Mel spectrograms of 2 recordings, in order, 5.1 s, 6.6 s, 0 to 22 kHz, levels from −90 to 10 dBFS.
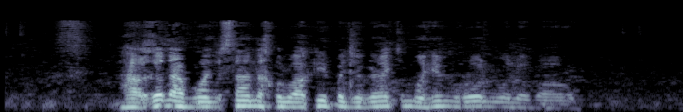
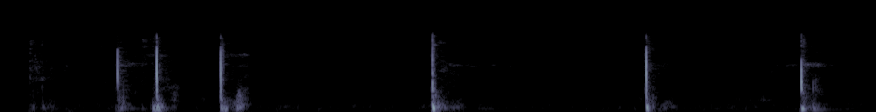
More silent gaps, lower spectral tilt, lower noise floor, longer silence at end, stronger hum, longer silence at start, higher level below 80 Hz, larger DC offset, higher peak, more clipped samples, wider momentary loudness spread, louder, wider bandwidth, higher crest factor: neither; first, -8 dB/octave vs -1 dB/octave; second, -66 dBFS vs -85 dBFS; first, 0.85 s vs 0.5 s; neither; about the same, 0.9 s vs 0.9 s; first, -54 dBFS vs -60 dBFS; neither; first, 0 dBFS vs -8 dBFS; neither; first, 17 LU vs 9 LU; first, -18 LUFS vs -40 LUFS; first, 11.5 kHz vs 7.2 kHz; second, 18 dB vs 38 dB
